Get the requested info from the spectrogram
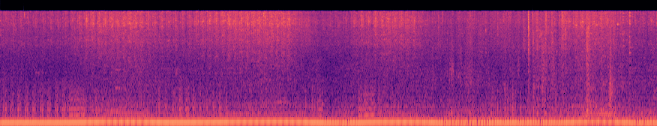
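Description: Vehicle engine working hard under load while crawling up a steep rock climb, a loud low drone that rises about a second in and falls back twice as the throttle changes.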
